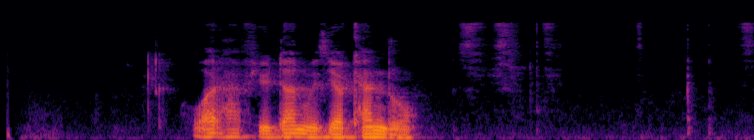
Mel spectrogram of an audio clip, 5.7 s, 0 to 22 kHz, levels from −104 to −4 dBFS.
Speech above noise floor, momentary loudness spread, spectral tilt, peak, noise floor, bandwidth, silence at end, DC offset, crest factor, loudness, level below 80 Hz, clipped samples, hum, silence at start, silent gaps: 46 dB; 8 LU; -8.5 dB/octave; -16 dBFS; -79 dBFS; 11.5 kHz; 2.55 s; under 0.1%; 22 dB; -35 LUFS; -52 dBFS; under 0.1%; none; 1.45 s; none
